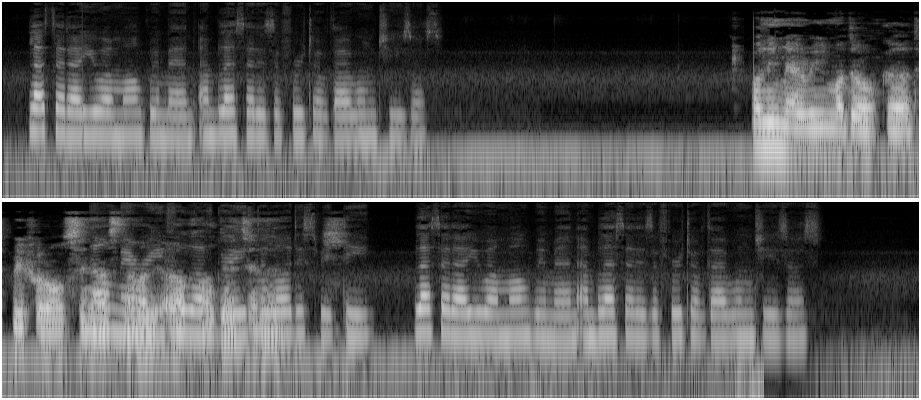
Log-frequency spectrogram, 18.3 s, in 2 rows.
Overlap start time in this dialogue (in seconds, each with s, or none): 10.0 s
